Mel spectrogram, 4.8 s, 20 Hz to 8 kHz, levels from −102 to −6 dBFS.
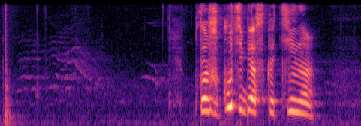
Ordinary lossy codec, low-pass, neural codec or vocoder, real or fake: none; 7.2 kHz; none; real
